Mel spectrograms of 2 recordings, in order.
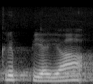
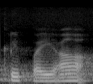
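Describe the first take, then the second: First: The word has an extra 'ya' syllable. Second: The word has no extra 'ya' syllable. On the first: The speaker calls it wrong. "यहाँ पढ़ेंगे कृपयया" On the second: The speaker calls it right. "शुद्ध शब्द होता है कृपया"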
